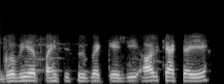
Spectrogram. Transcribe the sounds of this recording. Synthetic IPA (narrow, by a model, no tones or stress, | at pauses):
ɡobʱijepə̃j̃t̪isɾupjaked͡ʒiɔːɾkjat͡ʃaːɦie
